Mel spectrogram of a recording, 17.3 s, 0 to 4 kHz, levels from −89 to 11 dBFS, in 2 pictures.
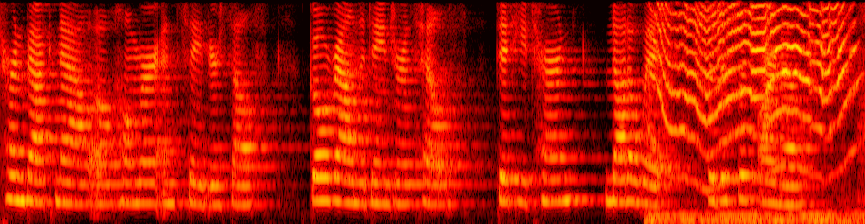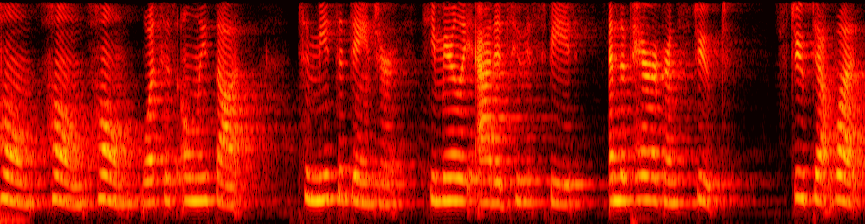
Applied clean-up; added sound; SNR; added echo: none; Squeak; -5 dB; reverberation time 1.4 s.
